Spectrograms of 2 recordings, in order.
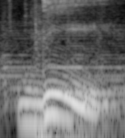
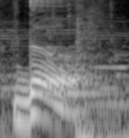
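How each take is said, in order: First: It is said in the form used before vowels. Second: It is said in the form used before consonants. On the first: "If the word begins with a vowel sound, the will be pronounced as the" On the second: "If the word begins with a consonant sound, it will be pronounced as the"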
